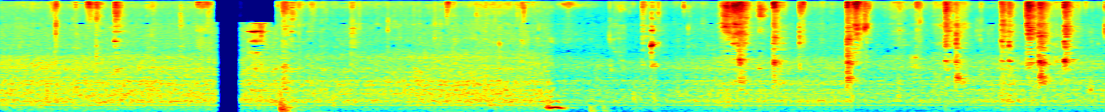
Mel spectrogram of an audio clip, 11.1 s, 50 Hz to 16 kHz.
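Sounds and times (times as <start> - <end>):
dull bump: 2.8 - 3.2
utensils clinking on ceramic bowl: 6.4 - 11.0.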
